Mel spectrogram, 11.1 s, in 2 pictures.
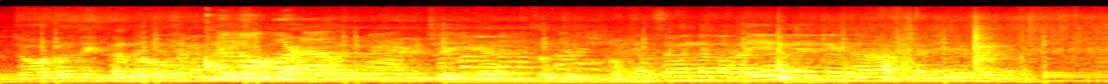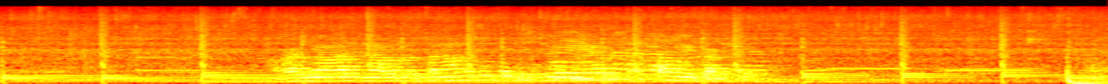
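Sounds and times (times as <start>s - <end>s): clicking beat: 0.0s - 6.2s
background song: 0.0s - 11.0s
food sizzling in a pot: 0.0s - 11.0s.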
